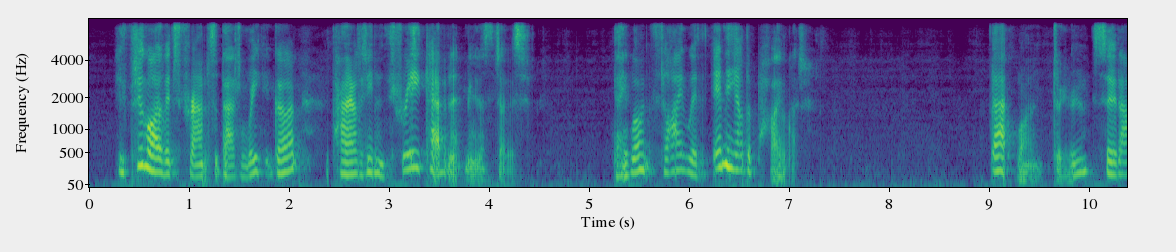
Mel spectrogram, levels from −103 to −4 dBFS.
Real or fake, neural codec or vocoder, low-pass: fake; codec, 24 kHz, 1.5 kbps, HILCodec; 7.2 kHz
